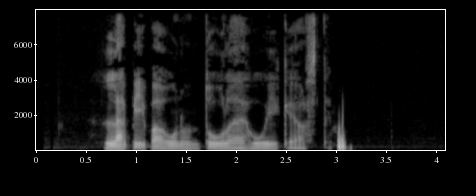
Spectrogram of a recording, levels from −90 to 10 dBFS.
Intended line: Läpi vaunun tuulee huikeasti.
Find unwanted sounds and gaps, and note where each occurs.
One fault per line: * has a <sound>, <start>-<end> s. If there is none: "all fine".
all fine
